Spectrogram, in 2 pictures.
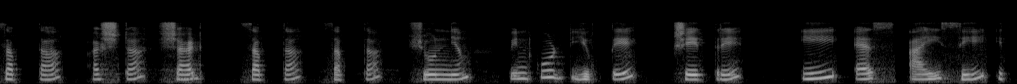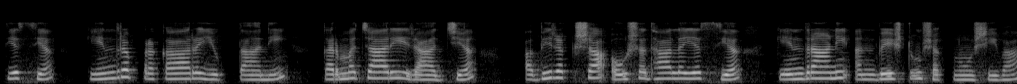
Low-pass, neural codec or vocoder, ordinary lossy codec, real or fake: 7.2 kHz; none; none; real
